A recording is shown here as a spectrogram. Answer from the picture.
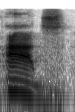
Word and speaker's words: adze: An adze. How do you spell that?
